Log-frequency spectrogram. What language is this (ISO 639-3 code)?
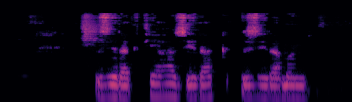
pus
